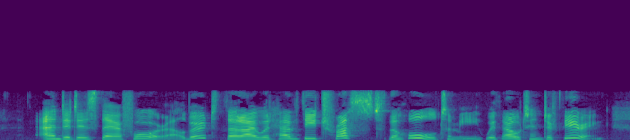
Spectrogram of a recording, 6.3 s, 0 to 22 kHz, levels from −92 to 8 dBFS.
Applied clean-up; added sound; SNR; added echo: none; none; none; none.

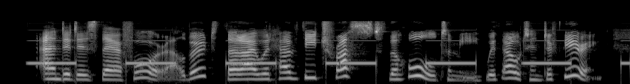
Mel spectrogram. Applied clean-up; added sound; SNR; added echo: classical method spectral subtraction.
